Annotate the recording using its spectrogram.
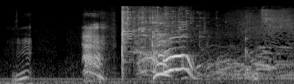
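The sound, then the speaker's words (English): A juggling ball thrown at a glass pitcher shatters it with a sudden sharp, loud crash, followed by a brief tinkle of falling shards, while voices gasp and exclaim in reaction. “Please observe as I throw these harmless juggling balls at this glass pitcher.”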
